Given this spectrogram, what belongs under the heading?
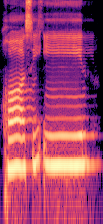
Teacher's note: خاسئین، خا موٹا ہے، اس کو موٹا کر کے پڑھیں گے. حمزہ یا زیر ای یا مدہ ہے، 1 سے 2 الف کے برابر پڑھیے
